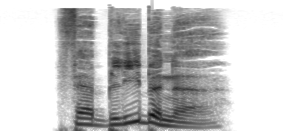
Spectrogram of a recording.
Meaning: inflection of verblieben: 1. strong/mixed nominative/accusative feminine singular 2. strong nominative/accusative plural 3. weak nominative all-gender singular
- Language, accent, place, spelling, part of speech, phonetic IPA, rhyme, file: German, Germany, Berlin, verbliebene, adjective, [fɛɐ̯ˈbliːbənə], -iːbənə, De-verbliebene.ogg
